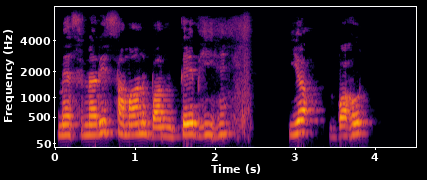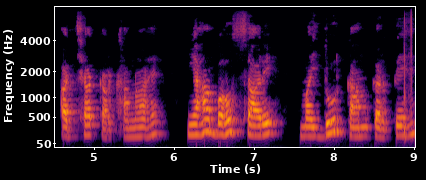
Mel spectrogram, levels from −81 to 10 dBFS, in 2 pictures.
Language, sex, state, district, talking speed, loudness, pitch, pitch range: Hindi, male, Bihar, Saran, 120 wpm, -17 LUFS, 180 Hz, 165-195 Hz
